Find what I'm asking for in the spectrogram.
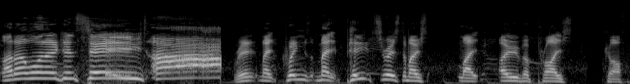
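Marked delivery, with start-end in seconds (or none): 0.0-2.2 panicked shout. Real, not acted. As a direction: yell as the defence breaks. Panicking about conceding.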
